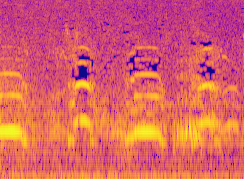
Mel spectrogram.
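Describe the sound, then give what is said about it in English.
Cranes at Lake Günsa, Germany, call in a series of loud, brassy trumpeting honks that overlap and repeat without pause, as if several birds are calling together. “International bird watchers can see the cranes without disturbing them.”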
